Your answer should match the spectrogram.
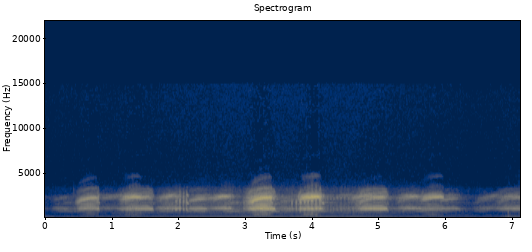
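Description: A frog at the edge of a pond croaks over and over in a steady, rapid series of about ten raspy calls, clear, with no talking.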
